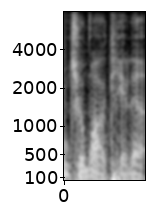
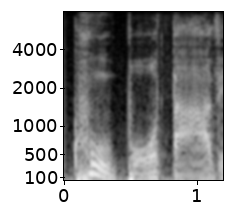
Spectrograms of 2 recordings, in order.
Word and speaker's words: 久保田: 同样的啊，有名的酒久保田，我们就直接发音久保田了，我们不会叫他什么库伯达这种库伯达。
